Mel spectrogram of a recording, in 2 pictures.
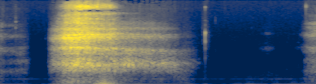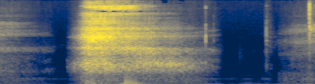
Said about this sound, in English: Imagine you are fogging up a pair of glasses. You should hear a soft hissing sound like that.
